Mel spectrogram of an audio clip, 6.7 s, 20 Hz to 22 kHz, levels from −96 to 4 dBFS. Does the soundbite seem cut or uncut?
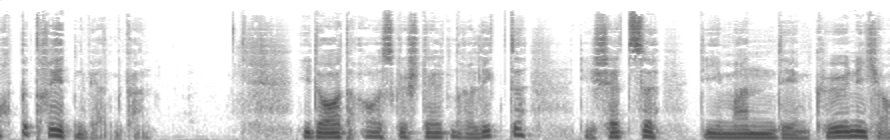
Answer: uncut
